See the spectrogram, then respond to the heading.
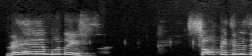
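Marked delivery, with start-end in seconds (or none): none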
